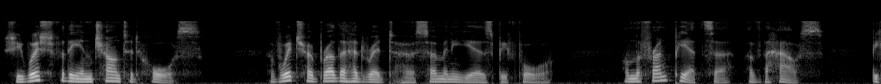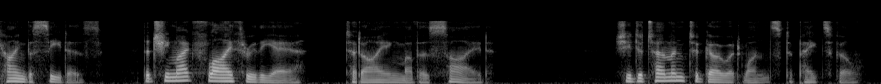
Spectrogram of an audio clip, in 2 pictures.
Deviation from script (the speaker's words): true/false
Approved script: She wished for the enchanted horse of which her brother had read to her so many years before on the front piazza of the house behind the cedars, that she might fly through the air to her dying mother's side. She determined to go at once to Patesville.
true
